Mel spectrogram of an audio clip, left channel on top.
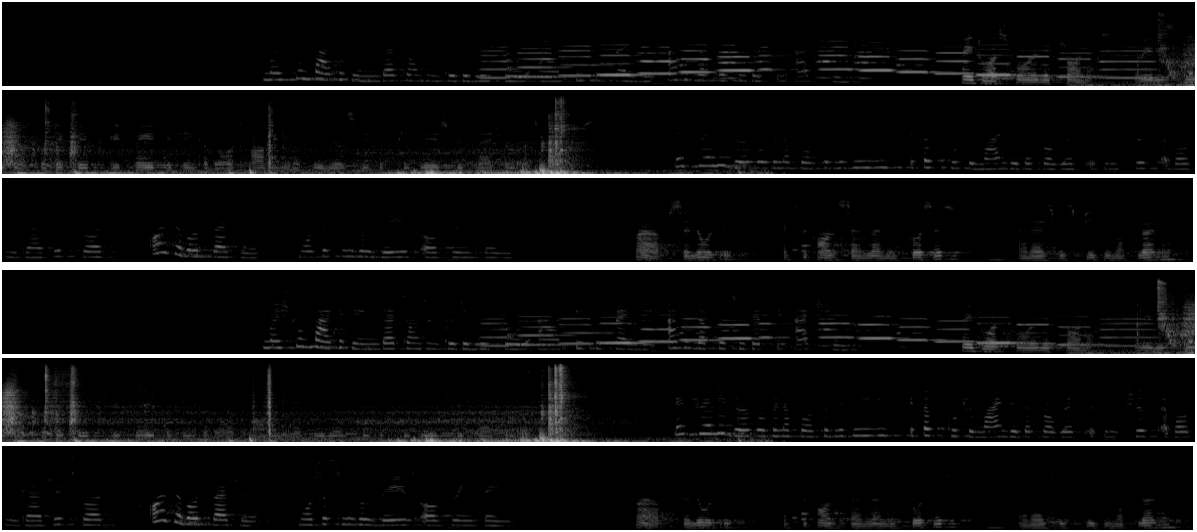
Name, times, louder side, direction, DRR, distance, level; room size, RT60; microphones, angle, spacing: voice 1, 2.6-8.6 18.6-29.0 31.8-32.0 33.7-33.9, right 3 dB, 85° right, 13 dB, 1.6 m, -55 dB
Wind instrument woodwind instrument, 4.8-7.8 8.1-11.6, left 3 dB, 25° left, 1.1 m, -47 dB
voice 2, 9.6-17.9 30.2-31.2 31.7-33.4 34.0-35.6, left 2 dB, 85° left, 4 dB, 2.3 m, -54 dB
sound 1, 10.8-11.0 11.3-19.6, right 2 dB, 65° right, 1.0 m, -38 dB
28.0 x 22.5 x 9.4 m, 0.89 s
head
